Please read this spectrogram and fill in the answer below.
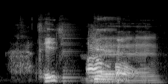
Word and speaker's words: Humble: Humble. It drives me crazy when they can't learn how to pronounce the city name right.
